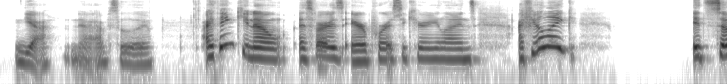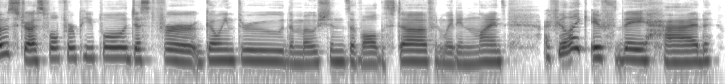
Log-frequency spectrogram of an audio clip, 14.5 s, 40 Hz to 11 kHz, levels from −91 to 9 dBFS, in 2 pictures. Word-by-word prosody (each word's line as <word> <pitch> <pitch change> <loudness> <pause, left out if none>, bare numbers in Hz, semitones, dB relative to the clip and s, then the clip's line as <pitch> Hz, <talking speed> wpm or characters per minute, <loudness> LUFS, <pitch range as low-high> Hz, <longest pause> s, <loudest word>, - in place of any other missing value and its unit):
Yeah. 165 -3 -5 0.2
No, 215 +1 -14
absolutely. 155 -3 -11 0.5
I 245 - +6
think, 260 +4 +2
you - - -2
know, 215 -2 +4
as 215 -1 -3
far - - +2
as 225 -2 +1
airport 185 +3 0
security 215 0 -6
lines, 210 0 -5 0.4
I - - +1
feel 405 +8 +2 0.2
like 400 -1 -3 1.2
it's 240 0 +4
so 265 +3 +7
stressful 205 -4 +2
for 225 0 -2
people 230 0 0
just 210 -1 -1
for 190 -3 +1
going 200 -1 -1
through 190 -2 -3
the 165 -2 -8
motions 175 +3 -5
of 175 0 -4
all 160 0 -1
the 160 - -13
stuff 185 +2 +1
and - - -11
waiting 160 -1 -6
in 160 +1 -9
lines. 180 +1 -1 0.4
I - - -7
feel - - -1
like 440 -1 +2
if 230 0 +4
they 205 -1 +2
had 180 0 0
200 Hz, 170 wpm, -23 LUFS, 180-225 Hz, 1.2 s, so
